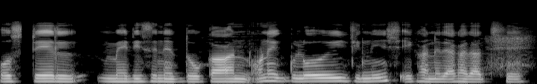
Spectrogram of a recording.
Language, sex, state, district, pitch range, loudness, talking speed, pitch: Bengali, male, West Bengal, Cooch Behar, 130-145 Hz, -20 LUFS, 90 wpm, 135 Hz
